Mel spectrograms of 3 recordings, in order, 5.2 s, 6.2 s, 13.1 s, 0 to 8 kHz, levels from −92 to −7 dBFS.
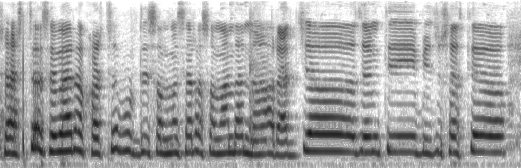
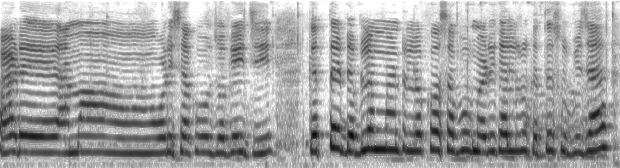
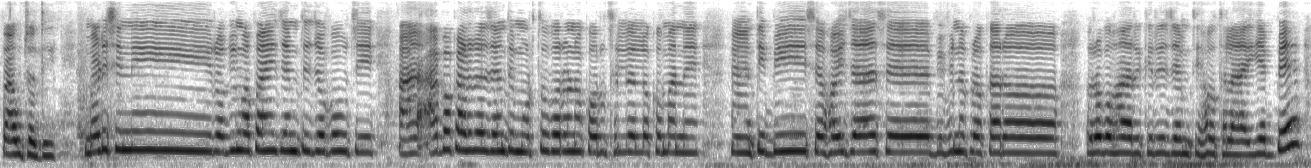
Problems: background sounds at intervals, background conversations at intervals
